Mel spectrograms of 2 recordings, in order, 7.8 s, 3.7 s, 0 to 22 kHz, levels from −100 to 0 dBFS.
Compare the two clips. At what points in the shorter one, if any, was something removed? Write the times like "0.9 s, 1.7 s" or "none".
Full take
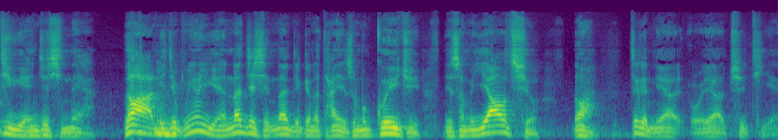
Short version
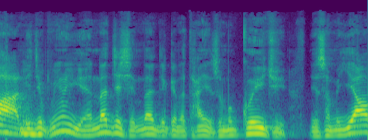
none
